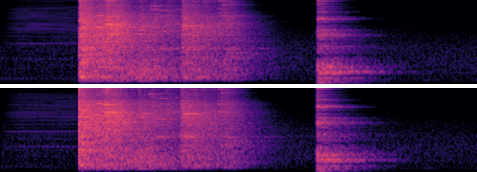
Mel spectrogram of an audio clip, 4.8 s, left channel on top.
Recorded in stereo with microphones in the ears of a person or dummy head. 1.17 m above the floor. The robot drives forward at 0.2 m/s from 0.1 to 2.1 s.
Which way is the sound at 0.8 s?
55° right (ahead or behind).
